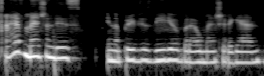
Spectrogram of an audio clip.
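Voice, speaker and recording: A woman with a Brazilian accent. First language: Portuguese. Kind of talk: reading aloud with commentary.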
